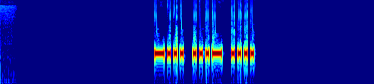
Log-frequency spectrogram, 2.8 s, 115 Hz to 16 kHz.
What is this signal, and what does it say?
Morse code, heard as a keyed tone, about 52 wpm, 700 Hz. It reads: BVH
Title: USA Call Sign Postfixes - 3 Letters 50wpm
